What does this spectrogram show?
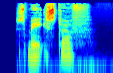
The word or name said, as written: smagsstof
